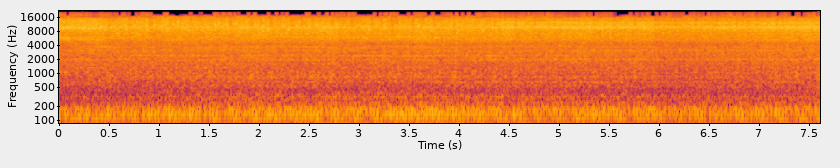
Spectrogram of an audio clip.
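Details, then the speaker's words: Carbureted engine on a cold start after sitting a long time, fresh fuel, wheels turning: smooth, steady idle with a constant rumble and even beat; normal idle. "No, that sounds sweet, eh? And look, they're moving."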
